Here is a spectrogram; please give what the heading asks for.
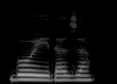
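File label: "boidas", female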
